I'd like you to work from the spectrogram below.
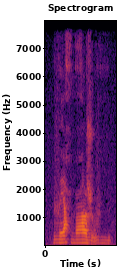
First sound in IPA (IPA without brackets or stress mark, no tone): v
